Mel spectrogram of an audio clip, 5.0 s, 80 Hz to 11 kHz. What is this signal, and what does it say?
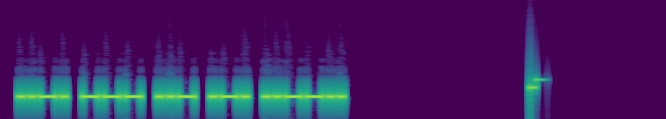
Morse code, heard as a keyed tone, about 32 wpm, 700 Hz. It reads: FOUR?
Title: Sentences from Top 1000 Words - Review Part 2 - 30wpm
